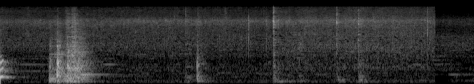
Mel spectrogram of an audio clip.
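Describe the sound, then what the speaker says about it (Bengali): Soybean chunks and potatoes sizzle in hot spiced oil in a pan, a steady close frying hiss broken by a loud clatter as they go in and then several scraping stirs, with no talking. "এখন আমি এর মধ্যে এই সোয়াবিন আর আলুটা দিয়ে দিব, দিয়ে আরেকটু কষিয়ে নিব।"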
